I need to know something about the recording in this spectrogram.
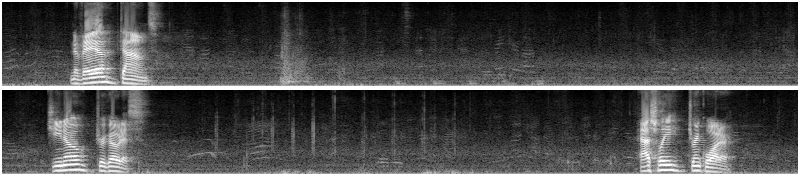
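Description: A man reads out through a loudspeaker outdoors, in short loud bursts.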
